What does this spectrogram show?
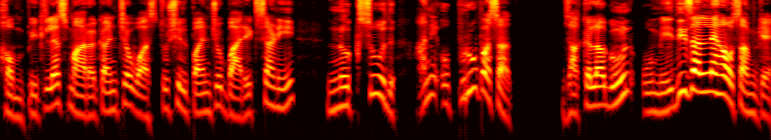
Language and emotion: Goan Konkani, happy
